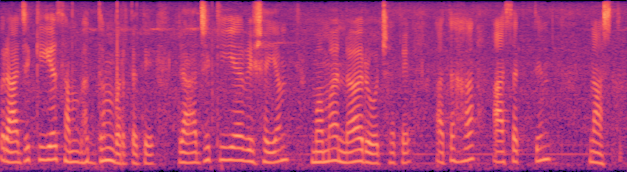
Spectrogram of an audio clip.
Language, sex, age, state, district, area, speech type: Sanskrit, female, 18-30, Karnataka, Bagalkot, rural, spontaneous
